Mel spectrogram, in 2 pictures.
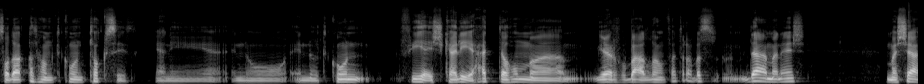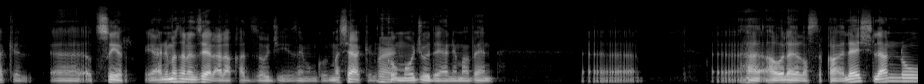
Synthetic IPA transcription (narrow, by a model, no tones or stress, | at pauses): sˤɑd̪ɑːqɑt̪hʊmt̪ḁkuːnt̪oksi | jaʕniʔɪnːʊʔɪ̰nːʊt̪ḁkuːn | fiːhaʔɪʃkaːlɪjːaħat̪ːaɦʊmːajɪʕɾɪfubɑʕd̪ˤlhʊmfat̪ɾˤɑbasːd̪aːʔɪmanʔeːʃ | maʃaːkɪl | t̪sˤiːɾjaʕnimaθalanzeːɪlʕalaːqɑːt̪zaowːd͡ʒɪjːazajmanɡuːlmaʃaːkɪlt̪ḁkuːnmowd͡ʒuːd̪ajaʕnimabeːn | haha̰ːʔʊlaːʔɪlʔɑsˤd̪ɪqɑ̰ːʔleːʃlɪʔanːu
